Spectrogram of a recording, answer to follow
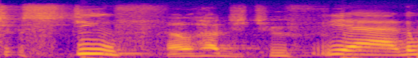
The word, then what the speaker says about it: Diouf: How do you pronounce it? Diouf.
